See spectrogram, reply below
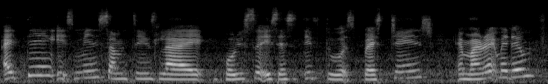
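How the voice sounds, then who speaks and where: Very high-pitched young Malaysian woman, eager student. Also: expressive, normal speed, slight background noise, rough recording. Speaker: student in a classroom skit. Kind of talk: acted classroom answers and presenting.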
